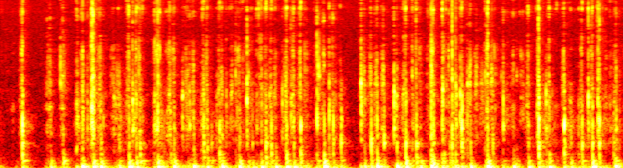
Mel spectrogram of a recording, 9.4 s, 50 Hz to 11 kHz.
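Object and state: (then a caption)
Mechanical keyboard with PBT keycaps. Fingertips of both hands type steadily on an Epomaker NiZ Plum Atom 68, a 68-key compact mechanical keyboard with white and purple PBT plastic keycaps resting on a wooden desk. The result is a dense run of short, deep, low-pitched clacks with very little ring, broken by brief pauses near the start and just past the midpoint.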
